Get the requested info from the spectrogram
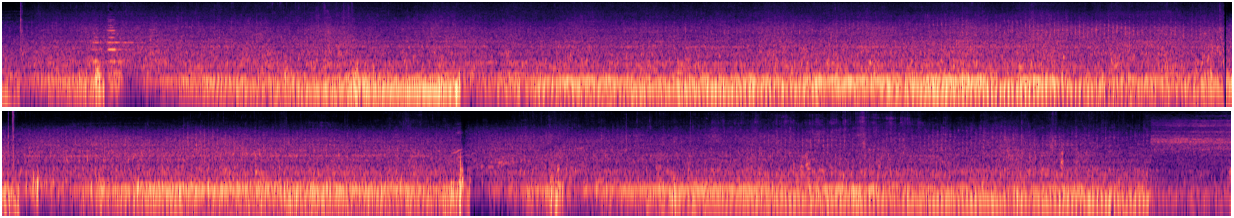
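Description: A steady low engine drone with a few short breaks, and a sharp click about two-thirds of the way through.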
